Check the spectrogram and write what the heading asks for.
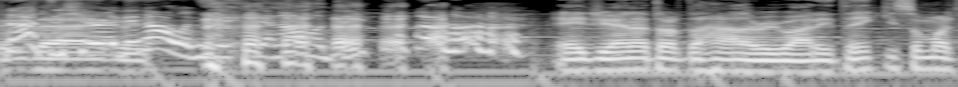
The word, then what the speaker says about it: Tortajada: Adriana Tortajada, right? Is that how I said it right? I always think there's like an L or extra letter. No, you did it perfect.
